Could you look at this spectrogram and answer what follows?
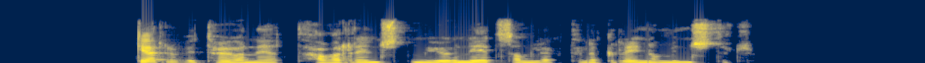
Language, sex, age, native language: Icelandic, female, 20-29, Icelandic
